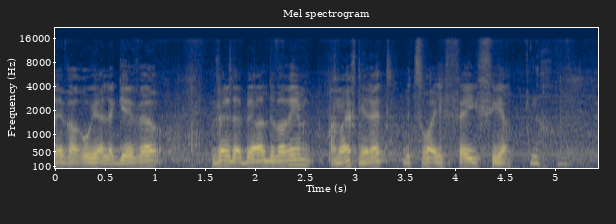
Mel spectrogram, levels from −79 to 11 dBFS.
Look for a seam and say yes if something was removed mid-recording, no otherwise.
yes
